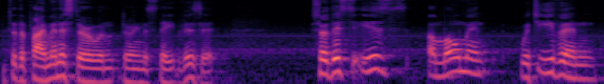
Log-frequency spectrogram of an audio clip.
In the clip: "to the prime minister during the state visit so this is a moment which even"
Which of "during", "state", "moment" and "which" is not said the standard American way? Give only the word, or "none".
none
